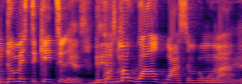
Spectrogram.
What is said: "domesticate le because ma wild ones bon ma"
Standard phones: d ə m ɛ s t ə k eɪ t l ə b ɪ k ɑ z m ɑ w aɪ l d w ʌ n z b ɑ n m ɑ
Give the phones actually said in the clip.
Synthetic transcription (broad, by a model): d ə m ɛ s t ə k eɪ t l ə b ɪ k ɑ s m ɑ w aɪ l d w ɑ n s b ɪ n m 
